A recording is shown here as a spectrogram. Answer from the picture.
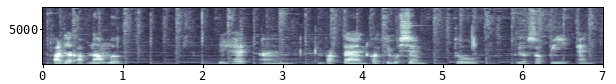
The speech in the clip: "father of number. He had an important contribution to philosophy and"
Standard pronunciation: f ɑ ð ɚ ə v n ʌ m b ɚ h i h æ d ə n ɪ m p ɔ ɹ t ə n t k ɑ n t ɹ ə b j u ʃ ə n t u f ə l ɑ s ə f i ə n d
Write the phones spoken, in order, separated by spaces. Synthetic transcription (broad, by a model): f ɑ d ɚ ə p n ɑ m b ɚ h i h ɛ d ə n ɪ m p ɔ ɹ t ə n k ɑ n t ɹ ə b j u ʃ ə n t u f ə l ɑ s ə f i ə n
